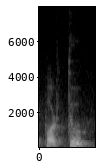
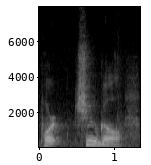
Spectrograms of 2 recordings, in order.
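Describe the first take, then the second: First: The T is a plain t sound. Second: The T is a ch sound. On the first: The speaker calls it wrong. "We don't say Portu" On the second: The speaker calls it right. "we say Portugal ... The T U sound, chew"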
